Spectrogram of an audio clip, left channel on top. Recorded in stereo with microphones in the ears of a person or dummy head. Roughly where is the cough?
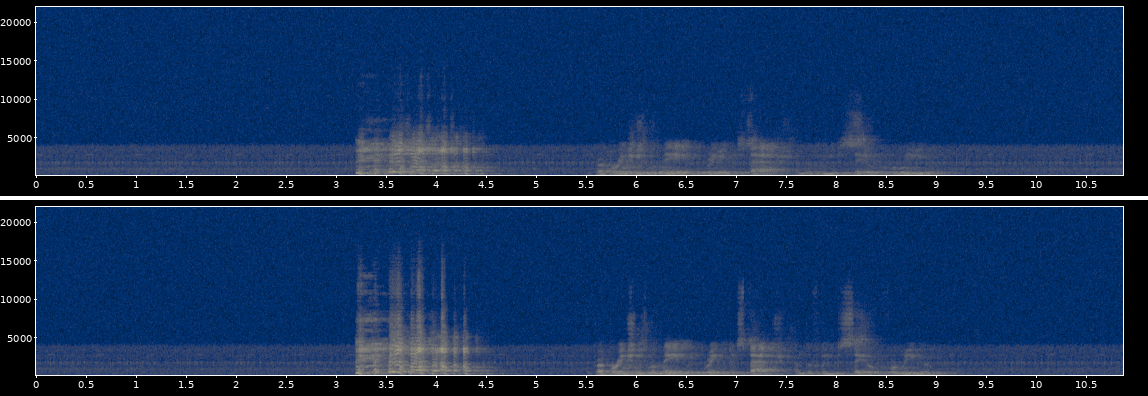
No cough in this recording.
